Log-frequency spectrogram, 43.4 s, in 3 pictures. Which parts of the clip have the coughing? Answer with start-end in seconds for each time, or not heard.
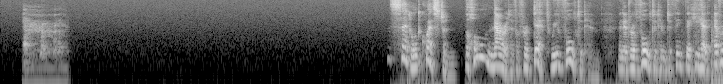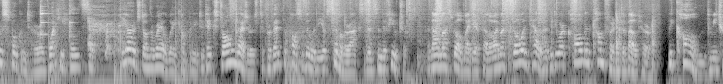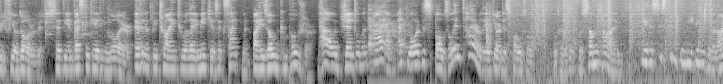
0.4-1.4, 16.1-17.1, 36.2-37.2.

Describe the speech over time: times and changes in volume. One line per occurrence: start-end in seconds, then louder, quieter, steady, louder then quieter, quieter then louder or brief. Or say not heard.
7.8-43.3 steady.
